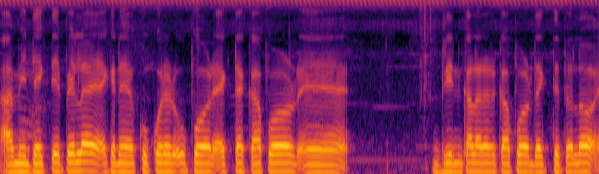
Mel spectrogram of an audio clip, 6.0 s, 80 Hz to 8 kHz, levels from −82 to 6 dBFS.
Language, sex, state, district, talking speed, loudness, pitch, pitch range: Bengali, male, Tripura, Unakoti, 140 wpm, -13 LUFS, 135 Hz, 130-140 Hz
